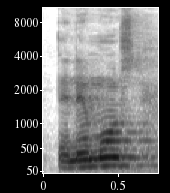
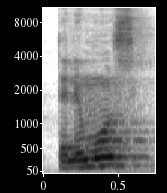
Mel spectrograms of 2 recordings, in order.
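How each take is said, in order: The two takes are said the same way.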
